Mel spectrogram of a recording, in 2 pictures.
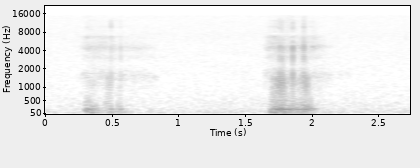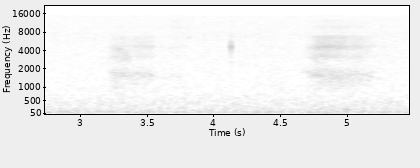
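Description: Short, harsh nasal snorts and softer snuffling breaths in a quiet room; snorting snores.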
